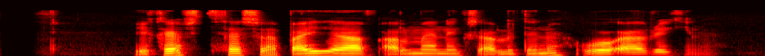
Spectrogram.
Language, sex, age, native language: Icelandic, male, 30-39, Icelandic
